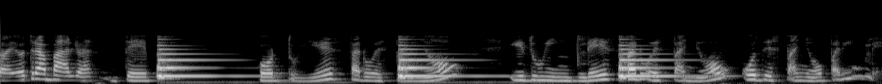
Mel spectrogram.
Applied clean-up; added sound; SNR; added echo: classical method log-MMSE.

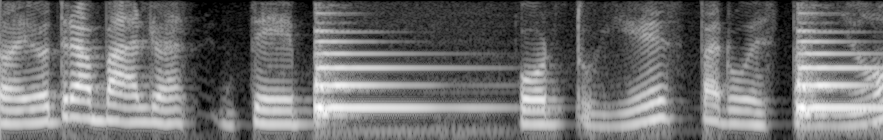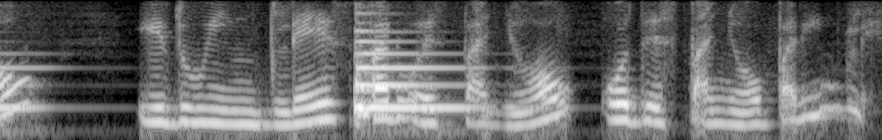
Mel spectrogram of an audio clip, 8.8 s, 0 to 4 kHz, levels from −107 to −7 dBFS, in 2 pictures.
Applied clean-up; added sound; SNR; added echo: neural mask model RNNoise.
